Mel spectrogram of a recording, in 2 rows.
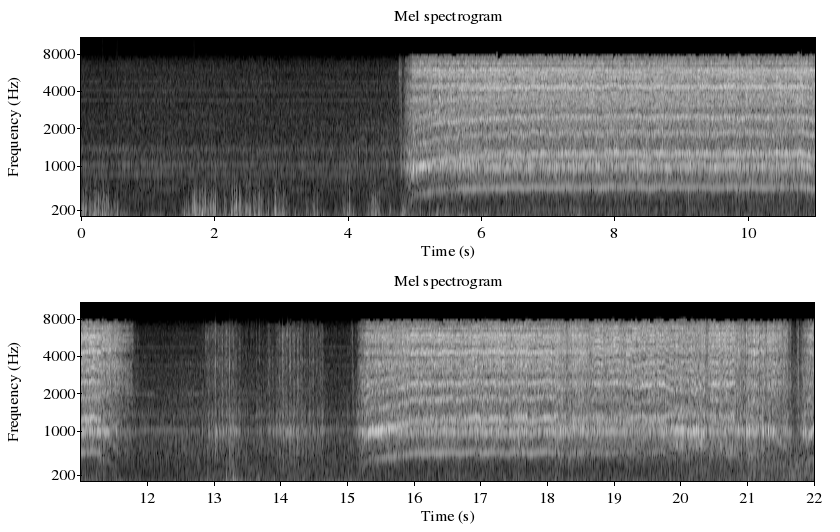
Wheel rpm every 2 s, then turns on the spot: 0, 0, 80, 160, 160, 110, 10, 60, 160, 160, 130.
12-14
